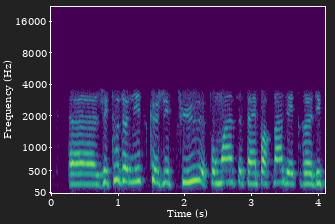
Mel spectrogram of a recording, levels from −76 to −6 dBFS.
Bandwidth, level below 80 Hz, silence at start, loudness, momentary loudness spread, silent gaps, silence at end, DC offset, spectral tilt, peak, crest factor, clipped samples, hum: 3.8 kHz; -78 dBFS; 0.25 s; -24 LUFS; 4 LU; none; 0.05 s; under 0.1%; -9.5 dB/octave; -10 dBFS; 14 dB; under 0.1%; none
